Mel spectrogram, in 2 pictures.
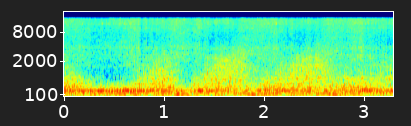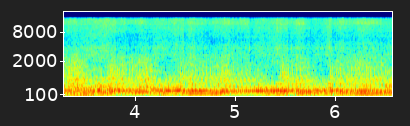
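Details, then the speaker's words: Custom 100 hp Yamaha Banshee two-stroke quad, first start with the fuel flowing through the filter: uneven, lumpy, pulsing revs like some cylinders aren't firing. The owner suspects the two middle carburetors aren't getting gas, possibly stuck needles, and plans a carb cleaning. "all right you can hear it running for a little bit but i think we should probably clean out the carburetors just to play it safe we're having a problem with the two middle ones obviously i think they're not getting gas"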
